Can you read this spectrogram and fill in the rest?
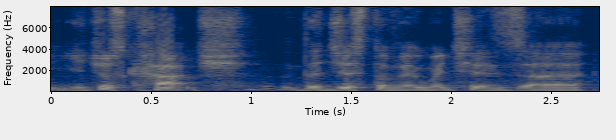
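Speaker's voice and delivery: ordinary talk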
